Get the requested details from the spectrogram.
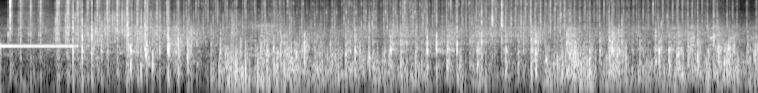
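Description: Paintball markers fire in rapid bursts of sharp pops.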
